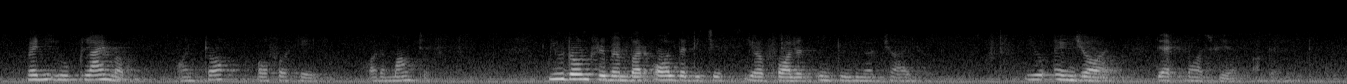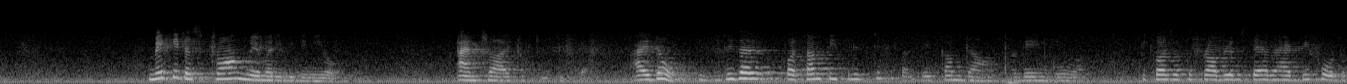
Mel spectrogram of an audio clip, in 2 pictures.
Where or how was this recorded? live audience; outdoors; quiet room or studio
live audience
